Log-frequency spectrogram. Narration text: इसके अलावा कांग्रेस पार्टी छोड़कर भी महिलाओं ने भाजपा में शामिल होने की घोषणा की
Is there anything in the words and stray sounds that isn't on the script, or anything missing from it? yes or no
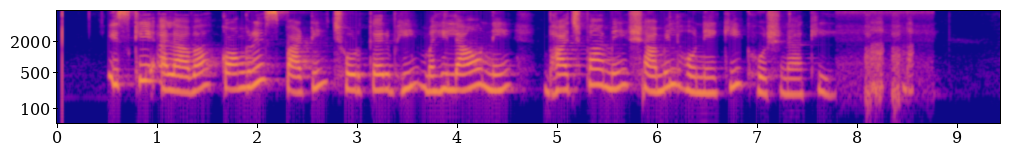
yes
